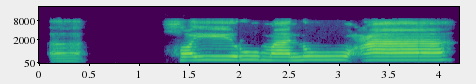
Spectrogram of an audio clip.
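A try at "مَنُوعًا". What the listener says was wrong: Nah, bagus. Masya Allah.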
